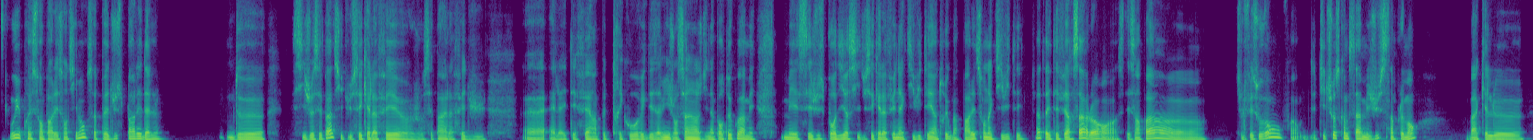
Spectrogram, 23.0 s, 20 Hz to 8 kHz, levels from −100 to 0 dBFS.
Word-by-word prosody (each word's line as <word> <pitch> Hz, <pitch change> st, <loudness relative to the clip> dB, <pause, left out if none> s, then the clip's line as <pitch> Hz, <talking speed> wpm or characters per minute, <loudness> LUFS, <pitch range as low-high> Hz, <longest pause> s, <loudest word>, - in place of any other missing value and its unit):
Oui, 155 Hz, +6 st, +3 dB
après, 130 Hz, -6 st, -1 dB
sans 100 Hz, -3 st, 0 dB
parler 95 Hz, -1 st, +1 dB
sentiments, 105 Hz, -, 0 dB
ça 95 Hz, -, -4 dB
peut 95 Hz, -, -3 dB
être 95 Hz, -, -2 dB
juste 140 Hz, +4 st, -7 dB
parler 135 Hz, +1 st, +2 dB
d'elle. 105 Hz, +1 st, 0 dB, 1.0 s
De 100 Hz, +1 st, +2 dB, 0.4 s
si, 100 Hz, -, -4 dB
je 100 Hz, +1 st, +1 dB
sais 100 Hz, +1 st, 0 dB
pas, 190 Hz, -, +4 dB
si 200 Hz, -, -5 dB
tu -, -, -6 dB
sais 100 Hz, +3 st, 0 dB
qu'elle 95 Hz, -3 st, +1 dB
a 90 Hz, -, +3 dB
fait, 105 Hz, +3 st, +3 dB
heu, 90 Hz, -4 st, 0 dB
je 80 Hz, 0 st, -8 dB
sais 80 Hz, -, -8 dB
pas, 110 Hz, 0 st, -1 dB
elle 95 Hz, -, -2 dB
a 80 Hz, -, -3 dB
fait 90 Hz, +2 st, -4 dB
du, 80 Hz, 0 st, -9 dB, 0.6 s
heu, 85 Hz, -1 st, -1 dB
elle 90 Hz, 0 st, -3 dB
a -, -, -1 dB
été 90 Hz, 0 st, -5 dB
faire 90 Hz, +3 st, 0 dB
un 90 Hz, -, 0 dB
peu 85 Hz, -, -7 dB
de -, -, -15 dB
tricot 95 Hz, 0 st, -2 dB
avec 95 Hz, -3 st, -1 dB
des 90 Hz, 0 st, -1 dB
amis, 100 Hz, +4 st, +4 dB
j'en 90 Hz, -1 st, -1 dB
sais 90 Hz, -, -1 dB
rien, 105 Hz, -1 st, +6 dB
je -, -, -6 dB
dis 85 Hz, -, -8 dB
n'importe 100 Hz, +5 st, +1 dB
quoi, 120 Hz, -1 st, +2 dB
mais 90 Hz, -2 st, -2 dB, 0.4 s
mais 95 Hz, 0 st, +2 dB
c'est 100 Hz, +1 st, 0 dB
juste 105 Hz, +2 st, -5 dB
pour 100 Hz, 0 st, +4 dB
dire, 110 Hz, +3 st, +2 dB
si 105 Hz, -1 st, -3 dB
tu 90 Hz, -, -9 dB
sais 100 Hz, +3 st, -2 dB
qu'elle 100 Hz, -1 st, +2 dB
a 95 Hz, -, +1 dB
fait 95 Hz, -, -3 dB
une 95 Hz, -, +3 dB
activité, 95 Hz, +5 st, -2 dB
un 100 Hz, -, +2 dB
truc, 120 Hz, +4 st, -2 dB
bah, 90 Hz, -5 st, -5 dB
parler 95 Hz, +6 st, +3 dB
de -, -, -9 dB
son 110 Hz, -, +2 dB
activité: 105 Hz, 0 st, -2 dB
«Tiens, 160 Hz, -, -1 dB
tu -, -, -1 dB
as -, -, +6 dB
été 105 Hz, 0 st, -1 dB
faire 100 Hz, -1 st, +2 dB
ça, -, -, +6 dB
alors, 115 Hz, -7 st, +3 dB
heu, -, -, -7 dB
c'était 85 Hz, -, -7 dB
sympa, 135 Hz, +12 st, +3 dB
heu, 100 Hz, -3 st, -1 dB, 0.6 s
tu 100 Hz, -, -9 dB
le -, -, -7 dB
fais 100 Hz, -, -2 dB
souvent?» 125 Hz, -, +3 dB
enfin, -, -, -8 dB
des 95 Hz, -, -12 dB
petites 125 Hz, +5 st, -6 dB
choses 160 Hz, -1 st, +1 dB
comme 145 Hz, -, +2 dB
ça, 120 Hz, 0 st, +3 dB
mais 105 Hz, -5 st, +2 dB
juste 150 Hz, -, -3 dB
simplement, 105 Hz, -3 st, +1 dB, 0.7 s
bah, 95 Hz, 0 st, +1 dB
qu'elle, 100 Hz, 0 st, +1 dB
heu 100 Hz, -1 st, +1 dB
100 Hz, 255 wpm, -24 LUFS, 95-110 Hz, 1.0 s, rien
